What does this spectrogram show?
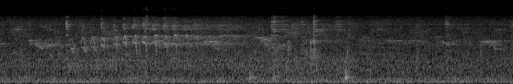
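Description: A songbird singing a fast trill of repeated high notes for about two and a half seconds. A few faint clicks and taps follow as the mower blade is handled on its bolt.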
